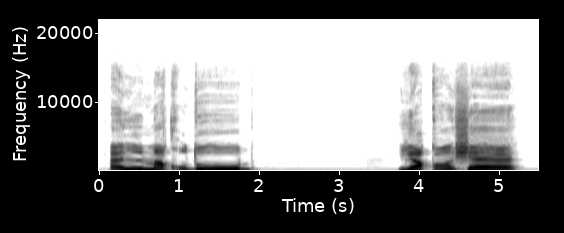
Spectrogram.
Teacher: the sound will stop and it will sound more like a qaf rather than ghain.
